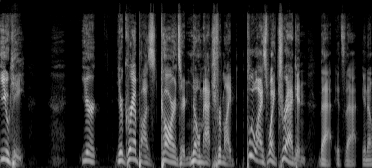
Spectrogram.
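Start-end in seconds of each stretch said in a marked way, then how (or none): 0.0-6.1 high-pitched put-on anime-style voice. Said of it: "it's my it's my Kaiba voice".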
